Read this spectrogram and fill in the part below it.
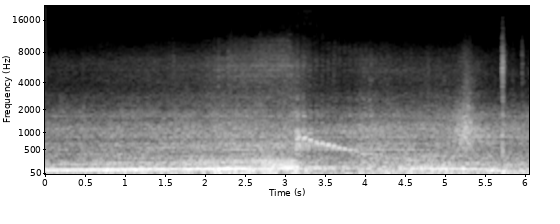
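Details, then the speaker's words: Boosted 2000 RS Cosworth replica on first drive after forged engine rebuild and remote tuning, some turbo lag: engine pulls hard with rising boost whistle that falls away off throttle; healthy turbo spool. "Is that or is that not the best turbo sound ever?"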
